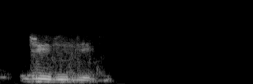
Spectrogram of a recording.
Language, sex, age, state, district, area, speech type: Urdu, male, 45-60, Delhi, South Delhi, urban, conversation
